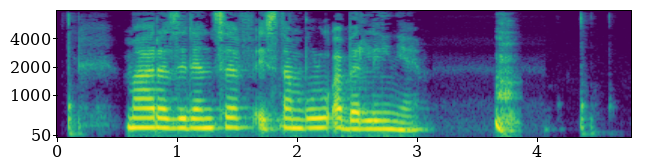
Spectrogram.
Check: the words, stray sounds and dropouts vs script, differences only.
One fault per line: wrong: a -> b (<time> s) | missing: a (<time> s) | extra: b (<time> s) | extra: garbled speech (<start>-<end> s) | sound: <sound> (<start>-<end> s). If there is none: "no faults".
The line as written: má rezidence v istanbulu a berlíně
sound: cough (3.6-3.9 s)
